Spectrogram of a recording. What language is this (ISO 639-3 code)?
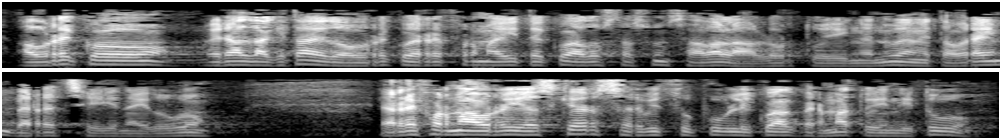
eus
